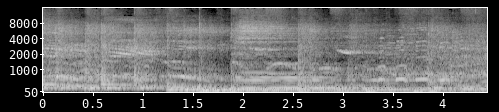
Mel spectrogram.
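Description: Live rock band and group of singers performing: voices sing unaccompanied at first, then the bass and drums come back in about a second and a half in, ending the a cappella break.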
